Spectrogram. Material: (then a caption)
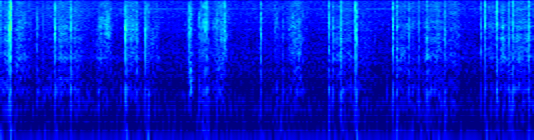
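Paper. Fingertips and short nails of both hands quickly tap and scratch the card cover of a thick paperback book lying flat on a purple mat. The result is a steady stream of soft, dry taps and scratchy scrapes with sharp, quick-fading clicks over a low, constant hum.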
